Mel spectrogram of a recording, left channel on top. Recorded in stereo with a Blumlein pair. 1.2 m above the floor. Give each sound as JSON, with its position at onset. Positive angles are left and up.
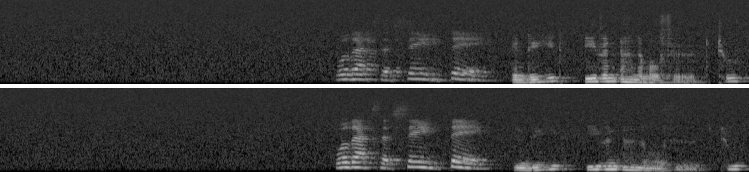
{"t": 3.4, "sound": "a woman speaking", "azimuth_deg": -65, "distance_m": 2.5}
{"t": 5.1, "sound": "a man speaking", "azimuth_deg": 45, "distance_m": 2.5}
